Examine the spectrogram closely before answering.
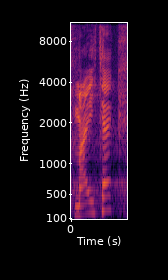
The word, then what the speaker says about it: MAHYTEC: It's in French, pronounce MAHYTEC. But it can be anything you like, yeah.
